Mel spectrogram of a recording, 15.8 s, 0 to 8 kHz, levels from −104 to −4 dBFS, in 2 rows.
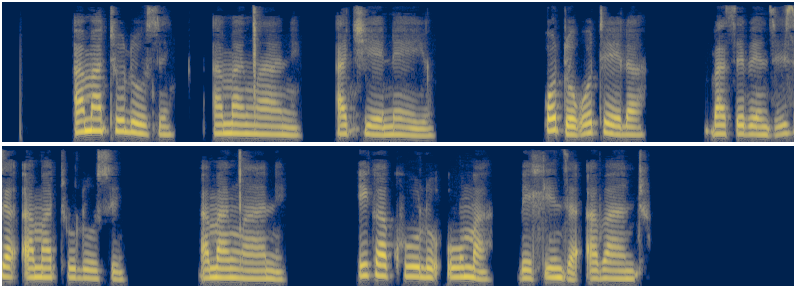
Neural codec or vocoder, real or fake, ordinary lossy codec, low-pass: none; real; MP3, 48 kbps; 7.2 kHz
